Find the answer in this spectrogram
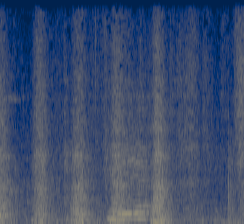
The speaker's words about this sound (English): Stephen Kern uses an old-fashioned bellows to pump up the blaze.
